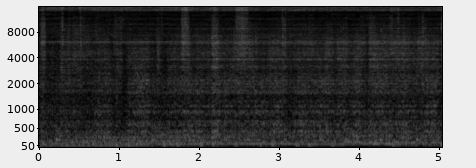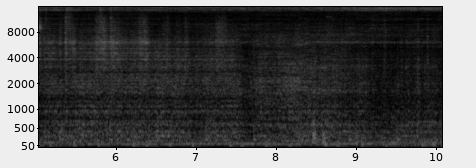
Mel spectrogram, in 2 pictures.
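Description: Gas welding torch flame hissing steadily against a broken exhaust pipe as it is welded, with scattered crackles from the sparks.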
